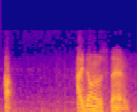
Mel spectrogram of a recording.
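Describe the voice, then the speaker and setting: An actor playing an evasive, buttoned-up accountant in a 1970s radio drama. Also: male voice, mid-range voice, huge pitch swings, normal speed, husky, exaggerated voice. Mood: hesitant, uneasy. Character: evasive, buttoned-up accountant leading a double life. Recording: thin lo-fi vintage radio recording.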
